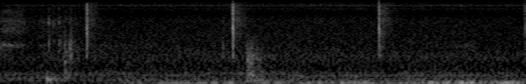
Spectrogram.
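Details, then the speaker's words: Electric fence charger with an EMP Shield surge protector connected, neutral hooked up: sharp, crisp ticks about every second and a half, roughly forty a minute, over a quiet room hum; the charger is pulsing normally. "okay so now let's hook the neutral up okay so you may hear the ticking in there but you can see it's doing the same thing"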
